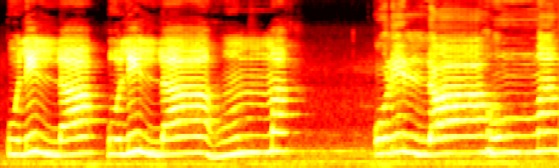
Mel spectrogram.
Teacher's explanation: قاف حروف مستعلیہ اس کو پر پڑھیں گے اور اللہ عز و جل کا یہ لام ہے اس سے پہلے حرف کے نیچے زیر ہے تو اس کو ہم باریک ادا کر رہے ہیں اور آگے میم شدت کا غنہ ہے.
